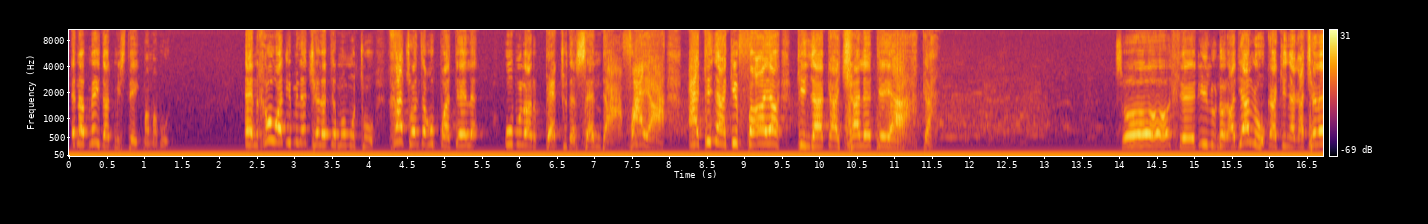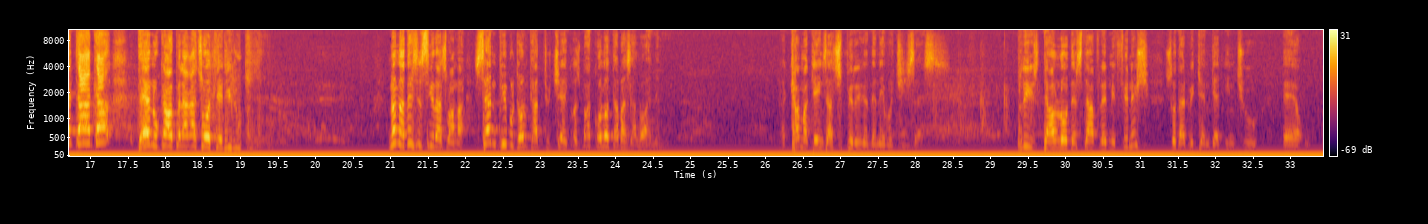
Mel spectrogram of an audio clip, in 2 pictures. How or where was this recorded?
large echoing room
